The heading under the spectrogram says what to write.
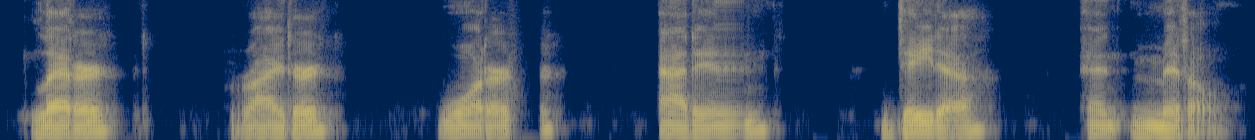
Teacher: When T and D are preceded by a stressed vowel and followed by another vowel, they're flapped. You can also think of this sound as a fast D, or what I call it in Spanish, an ere. · The flap is a voice sound, a characteristic feature of American and Canadian English. For example, you have words like letter, writer, water, add in, data, and middle. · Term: flap T and D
